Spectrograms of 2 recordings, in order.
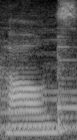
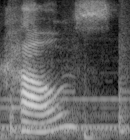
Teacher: Quando tá pronunciando o H um R bem forte, um R maiúsculo. · Shown in: second take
